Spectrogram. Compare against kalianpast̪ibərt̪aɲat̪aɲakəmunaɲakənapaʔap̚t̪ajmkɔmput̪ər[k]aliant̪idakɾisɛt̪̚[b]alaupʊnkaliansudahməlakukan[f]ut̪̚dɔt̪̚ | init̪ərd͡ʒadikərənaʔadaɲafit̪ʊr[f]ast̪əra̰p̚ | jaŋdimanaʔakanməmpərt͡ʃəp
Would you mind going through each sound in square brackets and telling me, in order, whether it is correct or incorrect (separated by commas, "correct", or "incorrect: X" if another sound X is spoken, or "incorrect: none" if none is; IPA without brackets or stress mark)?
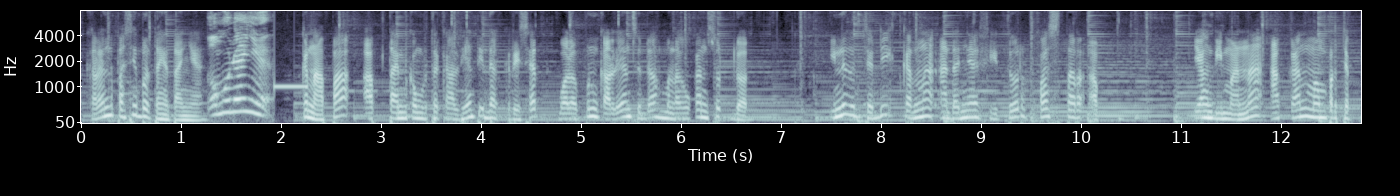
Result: correct, incorrect: w, incorrect: s, correct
